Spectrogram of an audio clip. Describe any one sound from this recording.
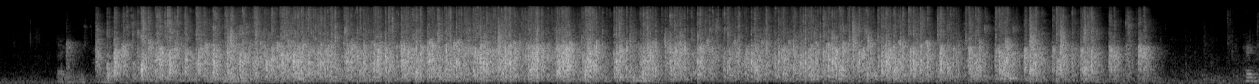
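A group of people applaud steadily.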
